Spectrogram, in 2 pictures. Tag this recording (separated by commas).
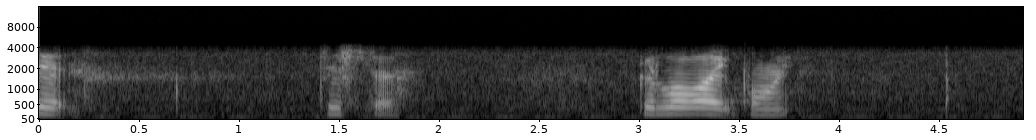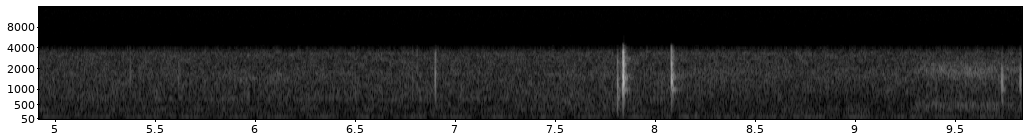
Speech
